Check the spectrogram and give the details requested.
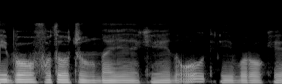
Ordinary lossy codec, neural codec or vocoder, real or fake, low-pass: none; none; real; 7.2 kHz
